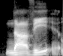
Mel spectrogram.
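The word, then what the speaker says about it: Na'vi: As our resident Navi export, or Navi, like as they kept on pronouncing it, like the hard syllable break throughout the entire trailer, like a dozen times at least through from the start to finish.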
